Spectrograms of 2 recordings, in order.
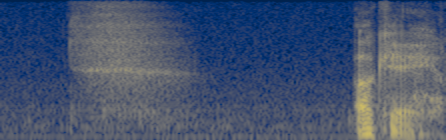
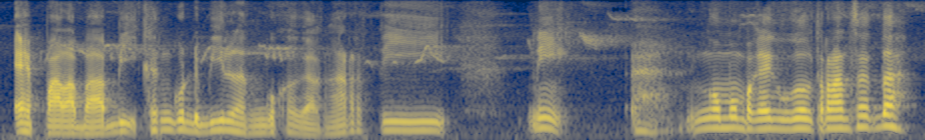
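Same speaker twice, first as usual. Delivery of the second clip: higher, louder brash slang; cocky pig Lipin; 9 semitones higher, 4 dB louder than usual. Acted. Lipin the pig hollering at Marco on the road. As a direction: talk like a cheeky street-smart pig. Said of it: "Lipin speaks again".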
